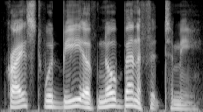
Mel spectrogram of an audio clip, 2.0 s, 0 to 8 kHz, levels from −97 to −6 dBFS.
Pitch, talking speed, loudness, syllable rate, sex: 135 Hz, 235 wpm, -18 LUFS, 5.0 syllables/s, male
